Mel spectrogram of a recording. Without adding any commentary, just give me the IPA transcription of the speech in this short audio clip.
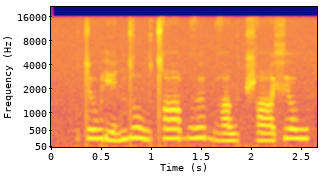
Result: t ɵ˦ w ɾʲ e˨ n d o˦˨ w tʰ ɑ˦ bʱ ɵ˦ bʱ ɑ˨ w t͡ʃʰ ɑ˨ xʲ ɔ˦ w

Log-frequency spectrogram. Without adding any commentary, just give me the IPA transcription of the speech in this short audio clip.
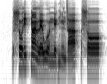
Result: s o˦ ɾ i˦ k͡p ã˦˨ l ɛ˧ w o˨ n e˧ ɡ ĩ˨ d a˨˦ | s ɔ˧

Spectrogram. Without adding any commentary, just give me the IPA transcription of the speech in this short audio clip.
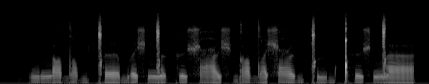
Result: p u ŋ o dˤ u b ǀ ɜ b ɜ ʃ ŋ͡ǀ ə k ø ʃ ʕ ə ʃ ɡ o dˤ ɪ ʃ ʕ ø b ǀ ɯ b ǃʰ ø ʃ ŋ͡ǀ a

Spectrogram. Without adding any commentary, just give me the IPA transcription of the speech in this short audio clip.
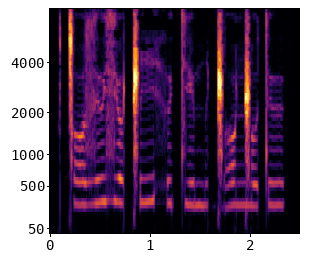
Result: ǀ ɔ z ɨ zʲ ɔ ǁ i h ɨ tʲ e m i ɡ͡ǁ ɔ ŋ͡ǁ o t ɨ

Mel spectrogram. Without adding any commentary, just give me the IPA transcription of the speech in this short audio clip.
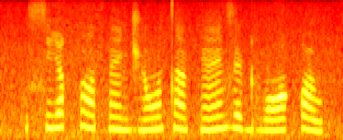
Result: s i q ɔ̃ θ ɛ̃ d͡ʒ ɔ̃ t ã k ɛ̃ z ɛ ɖ v ɔ q u

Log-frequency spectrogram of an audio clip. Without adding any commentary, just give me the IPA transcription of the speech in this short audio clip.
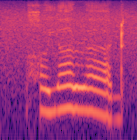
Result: χ ʊ j ɐ ɹ ɐ ɖ

